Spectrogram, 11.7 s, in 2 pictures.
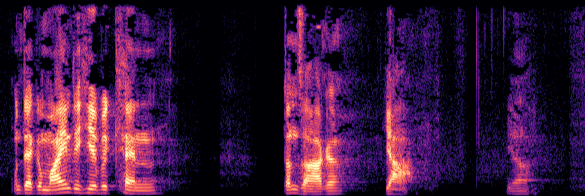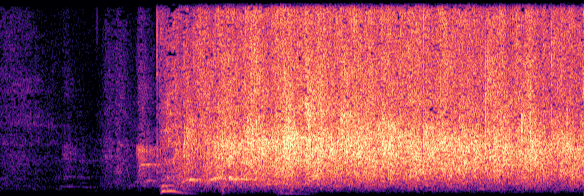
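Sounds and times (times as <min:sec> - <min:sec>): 
speech: 0:00.2 - 0:01.7, 0:02.8 - 0:04.2, 0:05.1 - 0:05.4, 0:07.4 - 0:08.0
audience applause: 0:07.2 - 0:11.6.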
